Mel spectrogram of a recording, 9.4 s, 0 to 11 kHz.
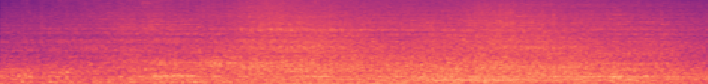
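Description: Class 158 diesel multiple unit passing, engine drone and wheel rumble building over the first couple of seconds, loudest in the middle, then easing off.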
